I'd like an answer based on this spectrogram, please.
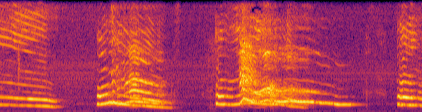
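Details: A Chihuahua, prompted by its owner to howl, gives high, wavering howls that bend up and then slide down, repeated in bursts.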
